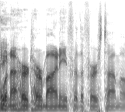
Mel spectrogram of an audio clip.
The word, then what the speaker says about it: Hermione: When I heard Hermione for the first time, I was like, that's how you say it?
